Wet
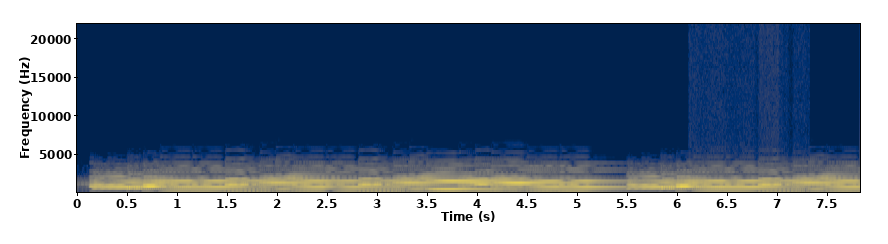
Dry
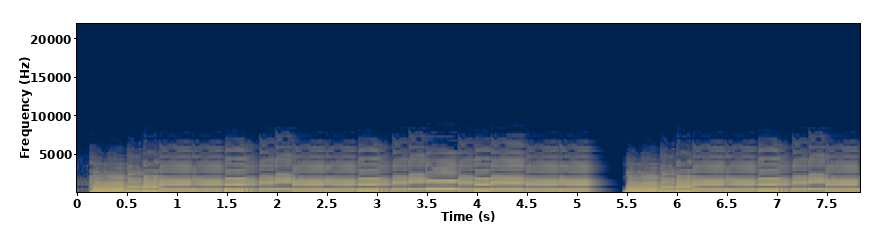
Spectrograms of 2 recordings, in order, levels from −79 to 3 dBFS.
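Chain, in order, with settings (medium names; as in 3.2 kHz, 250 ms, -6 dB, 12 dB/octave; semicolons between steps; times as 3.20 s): low-pass 2.1 kHz 12 dB/octave; 6.11–7.33 s: modulation noise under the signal 33 dB; resonant high-pass 830 Hz, resonance Q 4.9; spring tank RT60 2.1 s, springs 38 ms, chirp 55 ms, DRR -3 dB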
